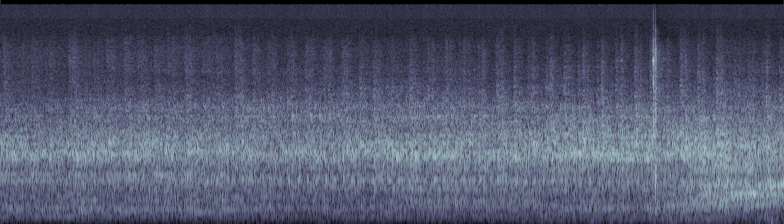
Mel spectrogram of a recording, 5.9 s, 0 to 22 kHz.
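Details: 1996 Force 40hp two-stroke outboard, 20-inch shaft remote, 145 psi both cylinders, new plugs, impeller, fuel filter, cleaned fuel system: even, steady idle burble, no knocks, misses or rattles; normal idle.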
